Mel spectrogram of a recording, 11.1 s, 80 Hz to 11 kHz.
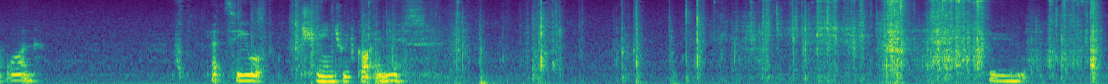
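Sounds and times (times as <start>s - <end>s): coins clattering: 2.9s - 3.7s, 7.0s - 11.0s.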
